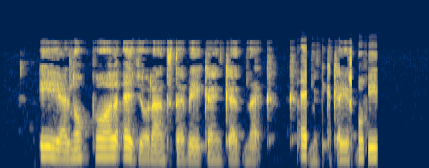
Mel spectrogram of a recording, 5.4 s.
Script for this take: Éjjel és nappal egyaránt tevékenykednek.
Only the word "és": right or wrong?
wrong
